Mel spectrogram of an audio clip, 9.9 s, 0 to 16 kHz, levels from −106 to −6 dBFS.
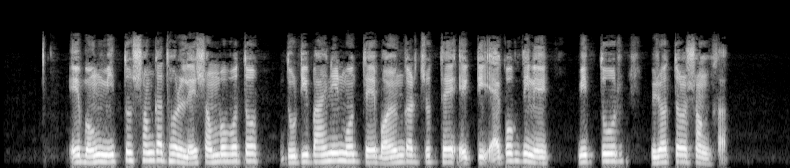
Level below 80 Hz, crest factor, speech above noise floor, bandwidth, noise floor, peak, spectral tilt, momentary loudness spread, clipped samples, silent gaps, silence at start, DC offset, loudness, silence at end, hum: -54 dBFS; 12 dB; 69 dB; 7.2 kHz; -82 dBFS; -2 dBFS; -6.5 dB/octave; 10 LU; under 0.1%; none; 0.85 s; under 0.1%; -13 LUFS; 0.8 s; none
